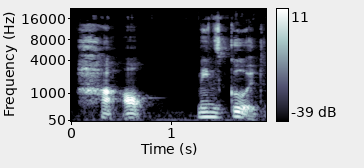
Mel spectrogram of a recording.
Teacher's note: 好 with that third tone, that V, you know, fall and rise tone, or dipping and rising tone,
